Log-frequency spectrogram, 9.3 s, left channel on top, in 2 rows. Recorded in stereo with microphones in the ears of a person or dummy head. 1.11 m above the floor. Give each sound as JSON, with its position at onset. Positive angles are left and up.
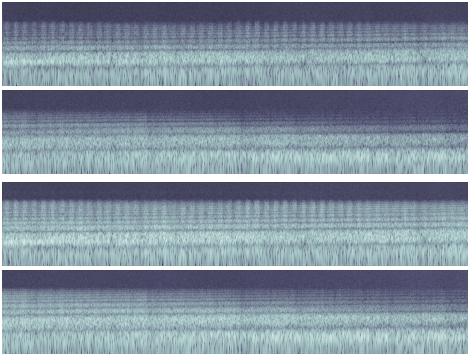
{"t": 0.0, "sound": "a helicopter", "side_deg": -60}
